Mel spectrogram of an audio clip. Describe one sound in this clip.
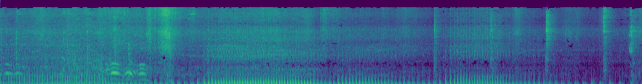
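A motorbike engine idles with a low throb, then sputters and stops.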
